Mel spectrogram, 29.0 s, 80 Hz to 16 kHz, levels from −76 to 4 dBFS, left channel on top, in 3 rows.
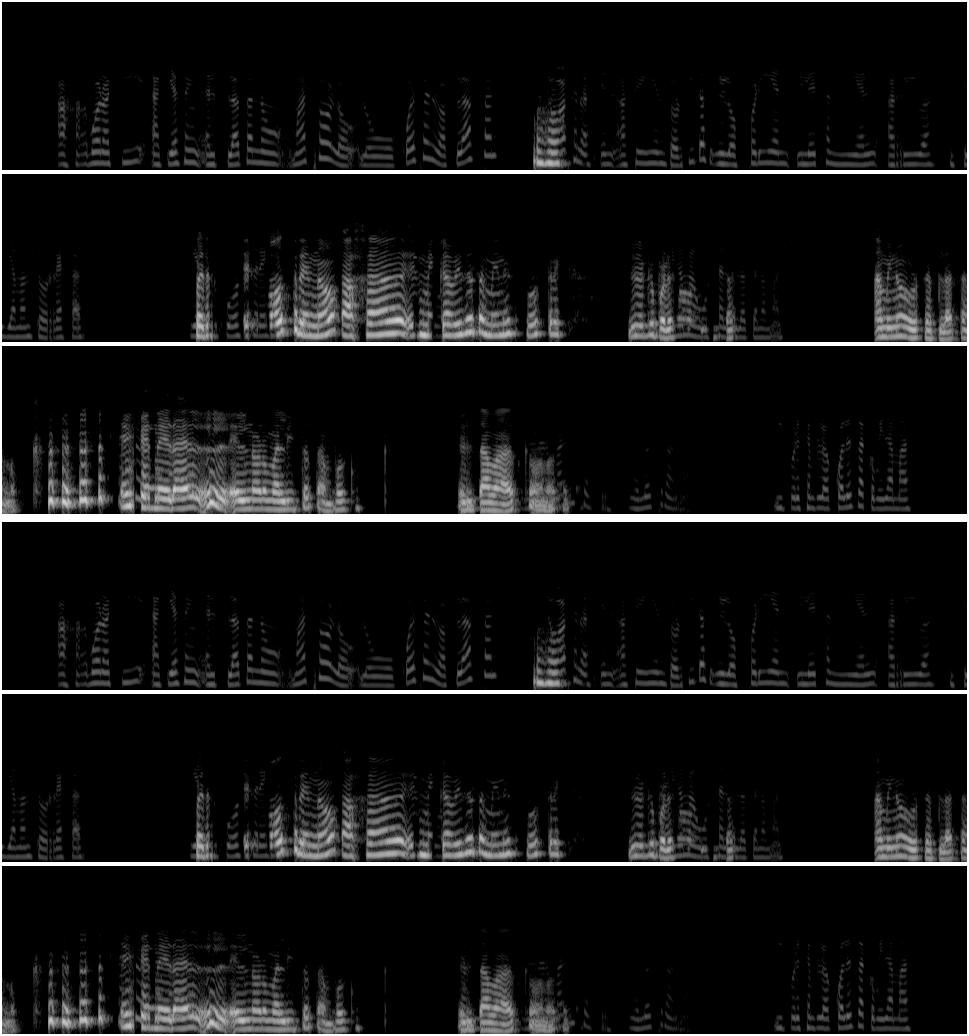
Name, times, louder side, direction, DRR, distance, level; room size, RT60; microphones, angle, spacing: voice 1, 0.6-5.0 5.4-10.5 11.5-12.3 13.6-14.4 16.2-17.6 20.5-21.1 23.9-26.1 27.0-28.4, left 1 dB, 5° left, 4.8 m, -52 dB
voice 2, 12.3-15.3 15.9-16.6 16.9-17.0 18.4-22.8 23.9-24.9, left 4 dB, 30° left, 0.4 m, -24 dB
head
